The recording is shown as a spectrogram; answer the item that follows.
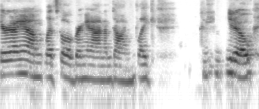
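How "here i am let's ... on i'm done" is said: ordinary delivery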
